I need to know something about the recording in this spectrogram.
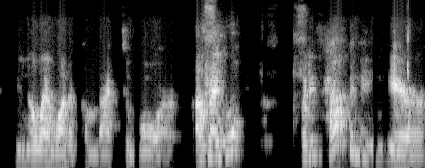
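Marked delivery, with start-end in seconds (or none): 0.2-1.8 whispered, lower pitch. Recalling how daddy leaned in at graduate school, retelling a whisper. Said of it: "He whispers in my ear".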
